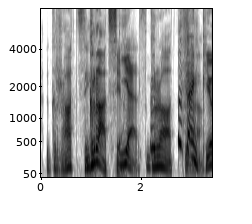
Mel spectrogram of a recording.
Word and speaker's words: Grazia: I think it's pronounced Grazia.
